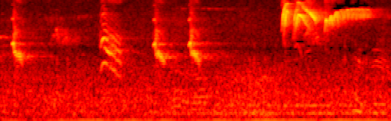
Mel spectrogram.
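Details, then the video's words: Fieldfare song: a few short, harsh chattering notes spaced through the first seconds, then a high, squeaky twittering burst near the end, over quiet background. "Fenyőrigó ( Turdus pilaris ) éneke."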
